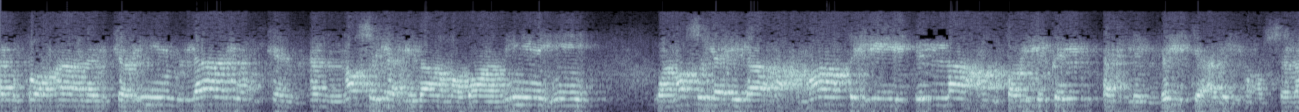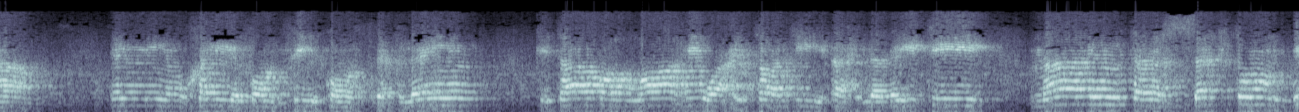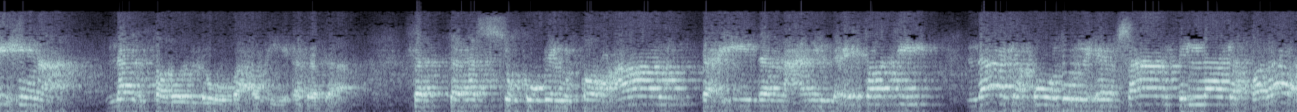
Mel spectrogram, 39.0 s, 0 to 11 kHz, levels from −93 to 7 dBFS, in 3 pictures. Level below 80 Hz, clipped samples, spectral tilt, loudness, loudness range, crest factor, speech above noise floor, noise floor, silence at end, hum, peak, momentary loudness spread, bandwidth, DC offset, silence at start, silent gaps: -42 dBFS; under 0.1%; -4 dB/octave; -11 LUFS; 3 LU; 12 dB; 23 dB; -34 dBFS; 0 s; none; 0 dBFS; 8 LU; 8 kHz; under 0.1%; 0 s; none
